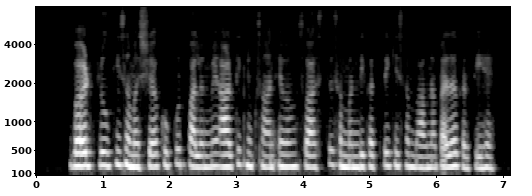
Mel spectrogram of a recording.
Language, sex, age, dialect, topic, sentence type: Hindi, female, 31-35, Hindustani Malvi Khadi Boli, agriculture, statement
